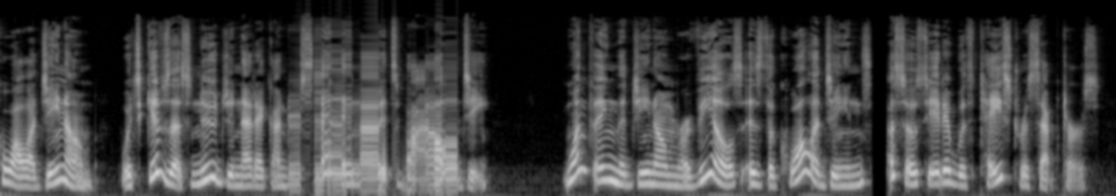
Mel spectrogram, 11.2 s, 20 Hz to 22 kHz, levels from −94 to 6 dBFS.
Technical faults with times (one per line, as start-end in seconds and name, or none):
2.90-4.57 robotic sound from repeated short buffers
